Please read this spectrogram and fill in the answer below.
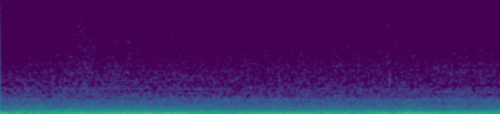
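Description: Car running slowly in traffic, heard from inside the cabin: a steady low rumble of engine and road noise with a faint, slowly drifting engine tone.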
